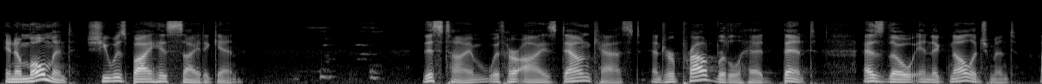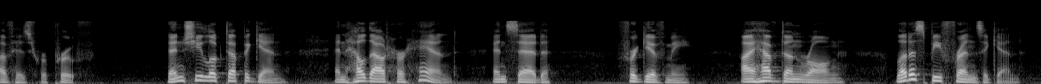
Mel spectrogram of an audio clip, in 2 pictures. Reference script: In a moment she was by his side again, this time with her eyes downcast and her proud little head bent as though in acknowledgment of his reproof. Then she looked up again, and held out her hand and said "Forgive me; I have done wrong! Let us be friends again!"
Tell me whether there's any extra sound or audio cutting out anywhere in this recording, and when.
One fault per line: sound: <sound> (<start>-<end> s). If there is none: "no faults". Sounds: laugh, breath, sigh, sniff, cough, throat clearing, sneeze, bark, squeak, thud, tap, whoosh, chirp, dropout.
sound: cough (2.9-3.9 s)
